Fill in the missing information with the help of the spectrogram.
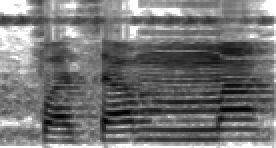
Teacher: ثم سا کی سیٹی کی آواز نہیں نکلنی چاہیے، اور ثم کہ تھوڑا سا ناک میں سے آواز نکالنی ہے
